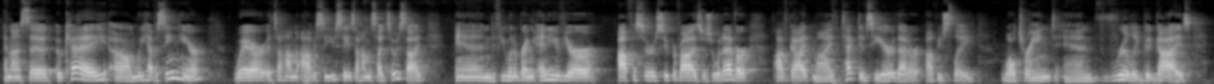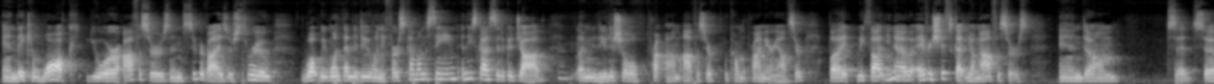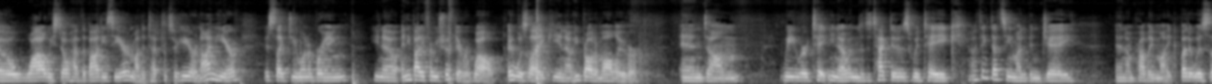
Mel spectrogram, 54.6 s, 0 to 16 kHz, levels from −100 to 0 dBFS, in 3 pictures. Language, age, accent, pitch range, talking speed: English, 50-69, American, 150-175 Hz, 185 wpm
